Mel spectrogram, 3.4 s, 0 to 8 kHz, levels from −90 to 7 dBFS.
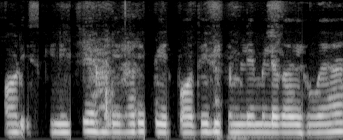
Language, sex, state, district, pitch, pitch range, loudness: Hindi, female, Haryana, Jhajjar, 175 Hz, 175-180 Hz, -16 LUFS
